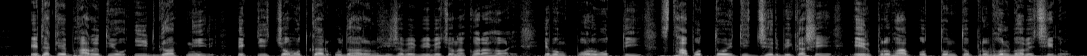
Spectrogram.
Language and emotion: Bengali, neutral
